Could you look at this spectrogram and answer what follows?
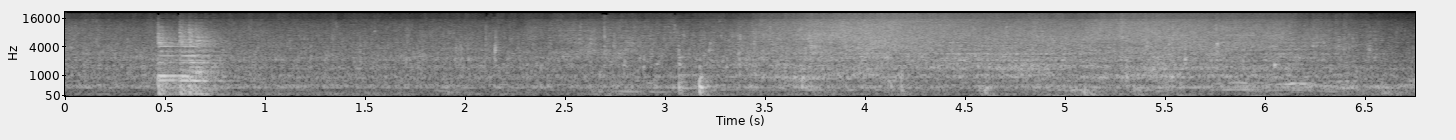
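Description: One kilogram of chicken drops into a hot pot with garlic, onion and cumin seeds, a sharp splash followed by a steady loud sizzle and crackle that builds and continues.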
